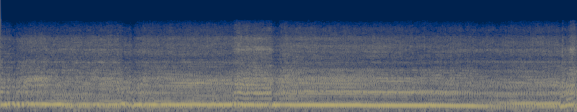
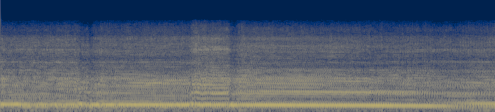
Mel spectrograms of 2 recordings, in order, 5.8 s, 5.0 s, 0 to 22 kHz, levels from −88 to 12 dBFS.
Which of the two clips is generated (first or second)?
first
